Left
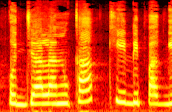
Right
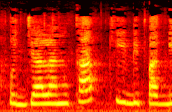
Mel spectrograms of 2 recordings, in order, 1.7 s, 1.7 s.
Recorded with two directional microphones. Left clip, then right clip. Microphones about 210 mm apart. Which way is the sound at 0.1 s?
55° left (ahead or behind).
